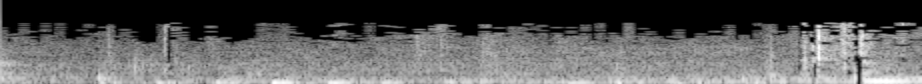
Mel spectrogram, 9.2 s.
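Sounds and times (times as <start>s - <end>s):
plastic cruise identification cards being handled: 8.0s - 9.1s.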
